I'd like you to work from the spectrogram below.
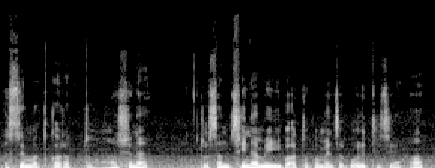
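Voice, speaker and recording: A woman voicing a gentle elder sister who soothes her crying younger sister, coaxing and repeating herself. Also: mid-range voice, normal speed, gravelly, a little hiss or hum. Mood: soothing.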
